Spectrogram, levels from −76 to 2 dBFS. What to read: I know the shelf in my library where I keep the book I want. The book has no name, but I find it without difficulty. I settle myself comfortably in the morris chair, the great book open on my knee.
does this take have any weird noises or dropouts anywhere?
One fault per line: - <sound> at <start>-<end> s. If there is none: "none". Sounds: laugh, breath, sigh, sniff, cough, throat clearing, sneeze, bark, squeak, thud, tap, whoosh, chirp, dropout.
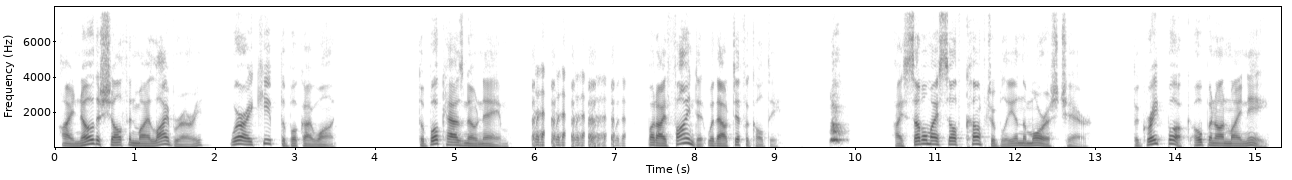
- laugh at 6.0-7.1 s
- bark at 9.7-9.9 s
